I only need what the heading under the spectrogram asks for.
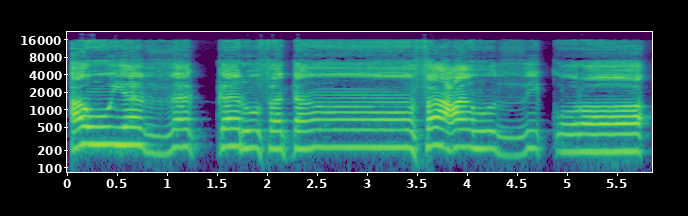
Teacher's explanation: ذال نرمی کے ساتھ نکالیں گے، زبان کی نوک اور اوپر کی دانتوں کا کنارہ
